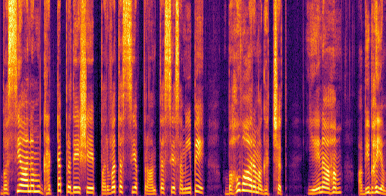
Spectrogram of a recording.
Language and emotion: Sanskrit, fearful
